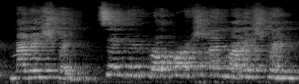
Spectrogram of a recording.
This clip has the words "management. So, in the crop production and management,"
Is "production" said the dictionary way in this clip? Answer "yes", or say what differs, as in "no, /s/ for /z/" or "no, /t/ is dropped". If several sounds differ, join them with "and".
no, /k/ is dropped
